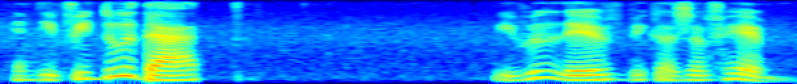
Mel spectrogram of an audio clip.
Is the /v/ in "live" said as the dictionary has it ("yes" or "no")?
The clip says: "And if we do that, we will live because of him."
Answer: yes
